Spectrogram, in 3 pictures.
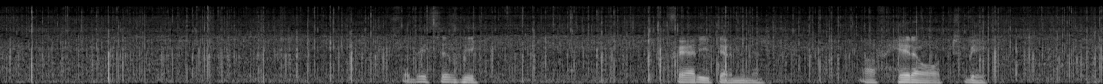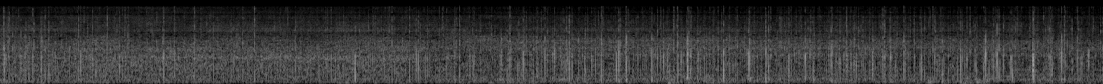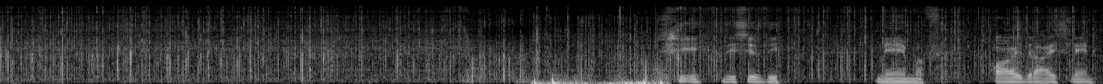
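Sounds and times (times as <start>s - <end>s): steady rain falling: 0.0s - 33.0s
short low rumble: 27.4s - 28.8s.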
